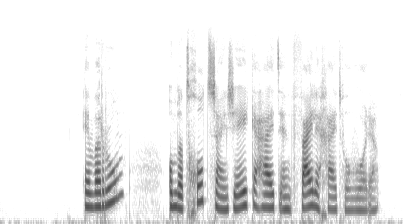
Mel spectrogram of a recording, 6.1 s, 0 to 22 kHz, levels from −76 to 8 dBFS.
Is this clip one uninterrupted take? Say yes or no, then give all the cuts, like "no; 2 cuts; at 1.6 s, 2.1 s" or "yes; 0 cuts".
yes; 0 cuts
